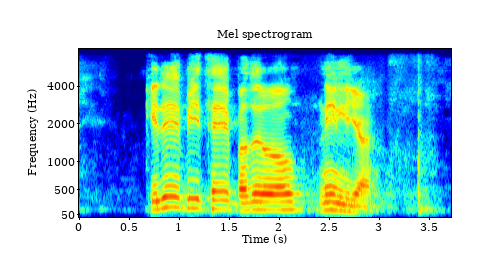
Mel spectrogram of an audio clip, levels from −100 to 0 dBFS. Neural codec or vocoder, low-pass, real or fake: codec, 16 kHz, 6 kbps, DAC; 7.2 kHz; fake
